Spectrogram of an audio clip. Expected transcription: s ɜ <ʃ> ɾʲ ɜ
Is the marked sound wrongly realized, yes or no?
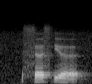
yes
